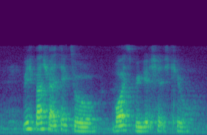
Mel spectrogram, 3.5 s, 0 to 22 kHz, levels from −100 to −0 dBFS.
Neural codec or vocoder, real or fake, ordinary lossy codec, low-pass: none; real; AAC, 48 kbps; 5.4 kHz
